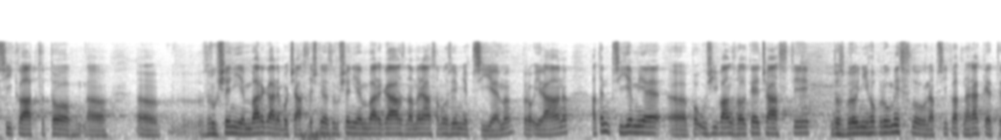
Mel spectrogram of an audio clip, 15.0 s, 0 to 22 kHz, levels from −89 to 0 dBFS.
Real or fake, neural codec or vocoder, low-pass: real; none; 7.2 kHz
